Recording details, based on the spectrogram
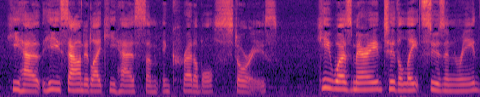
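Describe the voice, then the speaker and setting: A woman radio host reading an obituary in an informal news style, measured, with emphatic repetition of words. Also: on the low side.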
